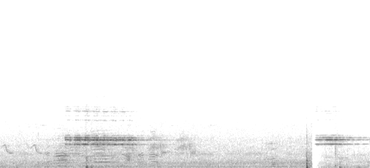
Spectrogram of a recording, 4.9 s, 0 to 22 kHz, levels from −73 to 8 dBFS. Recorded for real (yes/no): yes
